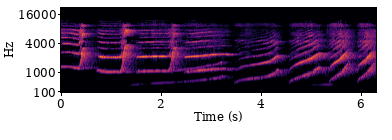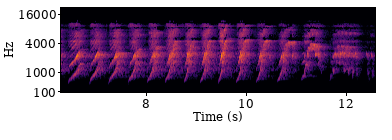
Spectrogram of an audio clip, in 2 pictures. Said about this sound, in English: this week's noisy is the territorial call of some white-cheeked gibbons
